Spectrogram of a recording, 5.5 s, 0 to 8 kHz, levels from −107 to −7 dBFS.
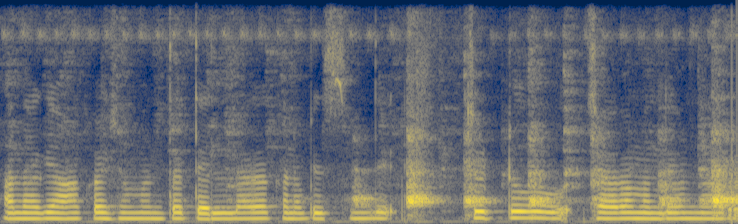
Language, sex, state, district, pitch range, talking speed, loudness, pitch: Telugu, female, Andhra Pradesh, Sri Satya Sai, 210-215 Hz, 75 wpm, -20 LUFS, 210 Hz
